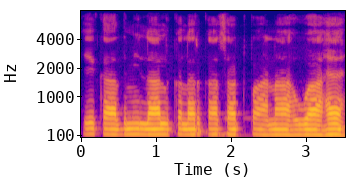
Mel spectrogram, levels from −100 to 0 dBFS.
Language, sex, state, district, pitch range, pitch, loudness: Hindi, male, Jharkhand, Deoghar, 120-125 Hz, 120 Hz, -17 LUFS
